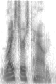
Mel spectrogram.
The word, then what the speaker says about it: Reisterstown: Reist- Reisterstown. I've got it. Ooh. But they will usually say like Reisters, but it's Reisters. There's a T in there.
